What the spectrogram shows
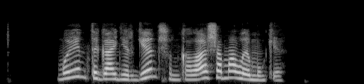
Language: Mari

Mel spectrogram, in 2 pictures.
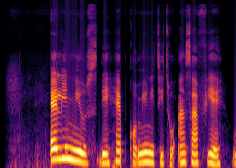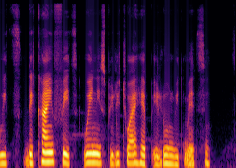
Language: Nigerian Pidgin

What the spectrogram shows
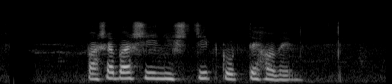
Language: Bangla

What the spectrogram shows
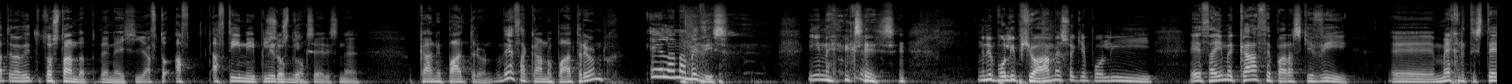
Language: Greek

